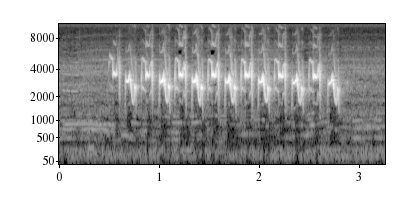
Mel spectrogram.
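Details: Lively sooty-headed bulbul calling used to lure wild bulbuls and to tutor other birds: a fast run of about thirteen sharp, clear chirps, roughly four per second, lasting over two seconds above a soft low background hum.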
